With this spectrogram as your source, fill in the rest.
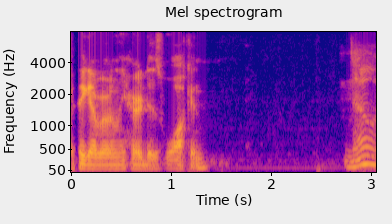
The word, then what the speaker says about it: Walken: I don't ever think I've heard the L pronounced in that one. I think I've only heard is Walken.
